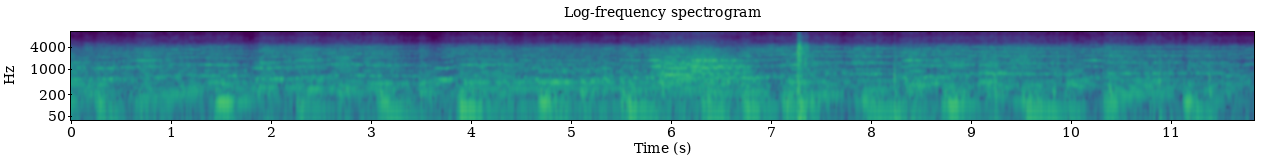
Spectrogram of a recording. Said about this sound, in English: Yep, that was a quick slap from Nick to Tony, and Nick, as we are quickly learning, isn't going to be made a sucker out of.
